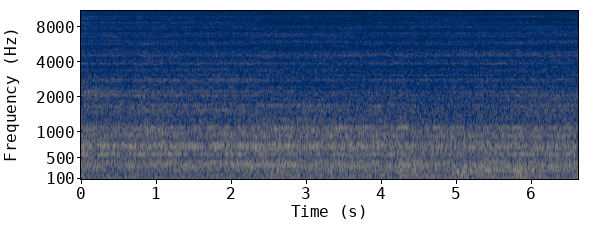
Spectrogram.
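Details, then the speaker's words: Newly installed propane water heater filling. Steady, strong rushing hiss with no sputter or surging; good supply pressure. "that sounds like it's got pretty good pressure listen to that while it's filling"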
